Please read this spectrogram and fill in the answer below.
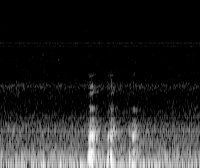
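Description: A man's short chuckle, three or four quick breathy pulses about a second in, over a faint steady room hum.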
